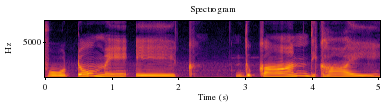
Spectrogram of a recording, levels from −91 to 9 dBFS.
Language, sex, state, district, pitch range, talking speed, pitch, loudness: Hindi, female, Madhya Pradesh, Dhar, 190-220 Hz, 60 wpm, 195 Hz, -16 LUFS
